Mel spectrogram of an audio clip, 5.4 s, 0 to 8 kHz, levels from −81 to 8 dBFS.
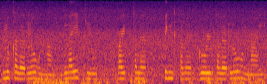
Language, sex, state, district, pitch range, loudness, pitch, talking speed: Telugu, female, Telangana, Mahabubabad, 195-215 Hz, -15 LUFS, 205 Hz, 145 wpm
